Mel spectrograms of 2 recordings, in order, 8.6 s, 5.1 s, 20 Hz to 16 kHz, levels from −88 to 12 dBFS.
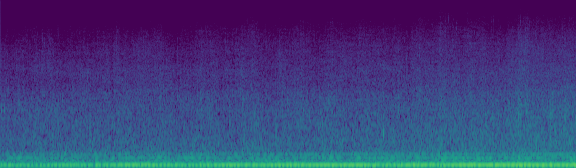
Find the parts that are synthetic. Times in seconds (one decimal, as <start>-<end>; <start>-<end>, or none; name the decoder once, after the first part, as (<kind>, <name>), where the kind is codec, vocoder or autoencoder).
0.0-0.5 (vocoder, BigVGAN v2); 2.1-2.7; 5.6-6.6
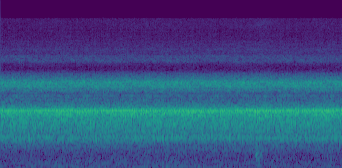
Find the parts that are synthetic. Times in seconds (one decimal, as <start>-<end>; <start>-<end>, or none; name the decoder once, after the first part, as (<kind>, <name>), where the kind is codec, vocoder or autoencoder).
0.7-1.3 (vocoder, Vocos); 2.2-5.1

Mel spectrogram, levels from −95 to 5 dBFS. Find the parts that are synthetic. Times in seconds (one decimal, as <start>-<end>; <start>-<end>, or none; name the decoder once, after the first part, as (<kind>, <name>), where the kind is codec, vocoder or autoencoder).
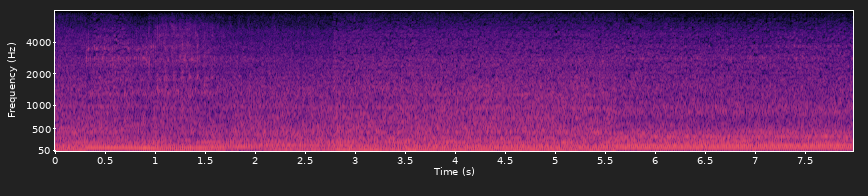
0.9-5.2 (vocoder, BigVGAN v2)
